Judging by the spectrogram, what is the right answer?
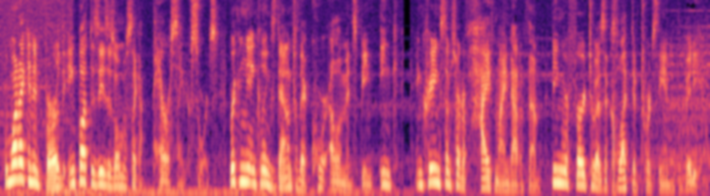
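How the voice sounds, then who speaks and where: A man's voice: medium pitch, big pitch swings, fast talker, hardly any pauses, soft background music. A man hosting a video essay in a casual commentary voice-over, chatty and informal, with an enthusiastic way of talking.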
